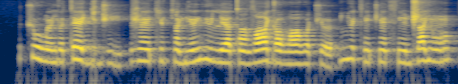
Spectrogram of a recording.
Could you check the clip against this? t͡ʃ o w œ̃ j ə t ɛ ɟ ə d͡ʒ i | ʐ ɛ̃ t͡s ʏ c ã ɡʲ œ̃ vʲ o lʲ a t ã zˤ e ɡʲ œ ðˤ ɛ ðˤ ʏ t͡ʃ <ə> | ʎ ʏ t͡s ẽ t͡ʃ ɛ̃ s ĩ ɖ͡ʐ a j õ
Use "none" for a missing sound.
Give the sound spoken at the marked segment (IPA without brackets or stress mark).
ə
